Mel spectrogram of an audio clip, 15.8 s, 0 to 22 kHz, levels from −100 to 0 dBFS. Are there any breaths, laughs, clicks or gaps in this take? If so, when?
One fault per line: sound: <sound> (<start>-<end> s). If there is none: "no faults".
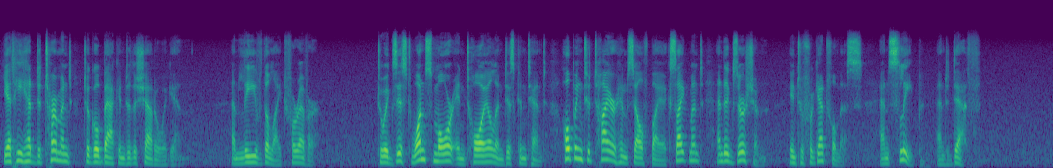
no faults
